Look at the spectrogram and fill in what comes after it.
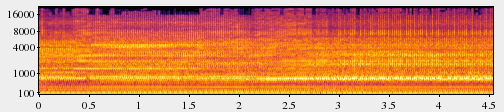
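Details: Household gas pressure booster compressor (black unit): loud constant buzzing hum with a harsh rattle over it; coil and magnet spacing worked loose, fixed by opening the sides and bottom and adjusting the coil and magnet.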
